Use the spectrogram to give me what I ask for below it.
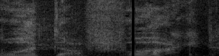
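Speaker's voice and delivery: very soft, stunned retold reaction; hushed disbelief. Storyteller reliving his shock at the concert, hushed disbelief. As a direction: let it out under your breath, dumbfounded.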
